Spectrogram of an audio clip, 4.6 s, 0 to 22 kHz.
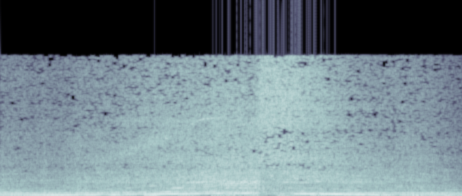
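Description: Toyota 1JZ-GTE turbocharged straight-six revved from idle in one slow blip: the revs climb steadily for about two and a half seconds, a brief hiss comes at the top, then the revs fall back toward idle. The engine is being tuned.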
